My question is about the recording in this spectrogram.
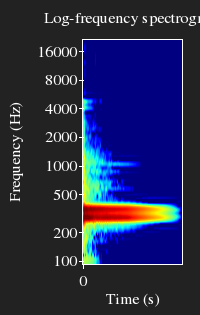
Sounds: Alarm, Ringtone, Telephone

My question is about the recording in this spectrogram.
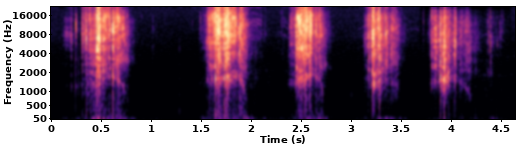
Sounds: mastication

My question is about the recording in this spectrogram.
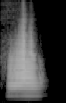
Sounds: Musical instrument, Brass instrument, Music

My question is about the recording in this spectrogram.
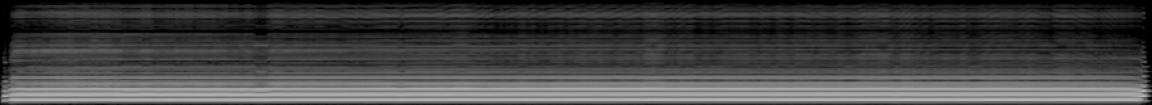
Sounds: woodwind instrument, Musical instrument, Music

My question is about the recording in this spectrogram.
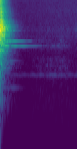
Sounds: home sounds, Cutlery

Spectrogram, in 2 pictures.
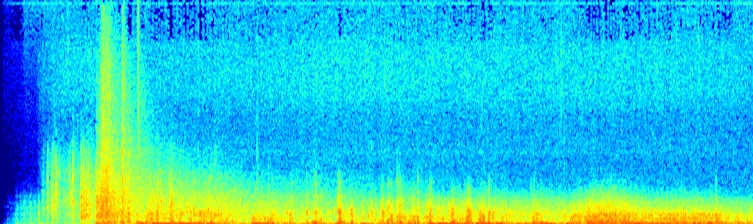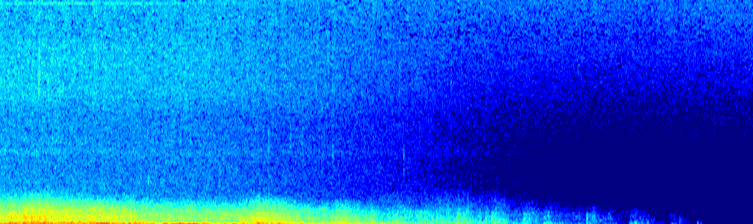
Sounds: Thunderstorm, Thunder

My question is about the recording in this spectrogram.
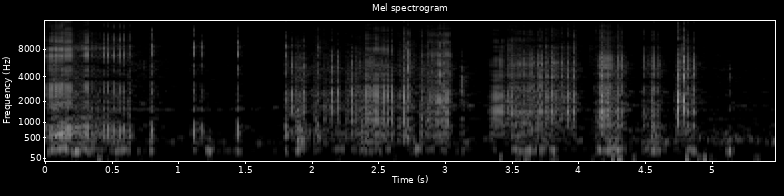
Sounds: Squeak

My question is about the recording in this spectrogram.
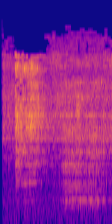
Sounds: Fart

